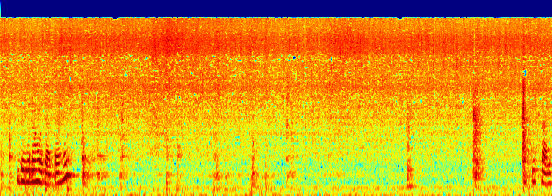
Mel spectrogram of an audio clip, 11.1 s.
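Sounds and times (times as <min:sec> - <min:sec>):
food sizzling in hot oil: 0:00.0 - 0:11.0
spatula scraping a pan: 0:01.6 - 0:07.0.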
